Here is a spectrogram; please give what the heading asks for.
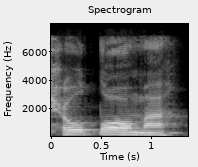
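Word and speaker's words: الحطمة: শেষে যেহেতু গোলতা আছে গোলতাকে আমরা কিসের মত উচ্চারণ করতে হবে হা এর মত উচ্চারণ করতে হবে ওয়ামা আদর ওয়ামা আদর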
